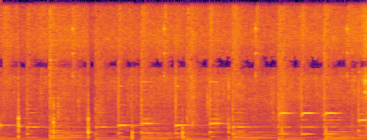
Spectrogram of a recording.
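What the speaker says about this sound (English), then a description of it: "Just a quick stir-fry, and your delicious winged beans are ready to be served and enjoyed." Winged beans stir-fried in sambal chili sauce in a wok, with steady sizzling broken by rhythmic metallic scrapes and clinks of a spatula against the pan, loud and close.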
